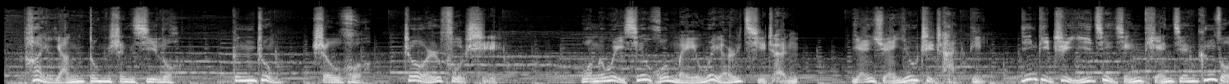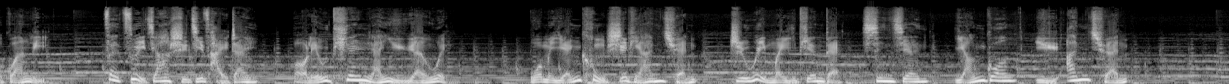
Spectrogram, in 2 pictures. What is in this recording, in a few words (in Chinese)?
男, 宣传片, 食品安全; 鲜活基地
